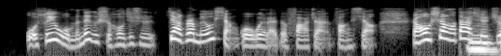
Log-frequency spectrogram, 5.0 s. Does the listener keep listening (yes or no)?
yes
